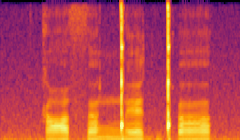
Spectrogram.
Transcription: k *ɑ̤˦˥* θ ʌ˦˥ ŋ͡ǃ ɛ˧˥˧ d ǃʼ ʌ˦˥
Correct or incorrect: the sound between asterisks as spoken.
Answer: incorrect: ɑ˦˥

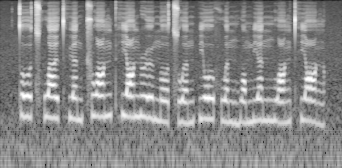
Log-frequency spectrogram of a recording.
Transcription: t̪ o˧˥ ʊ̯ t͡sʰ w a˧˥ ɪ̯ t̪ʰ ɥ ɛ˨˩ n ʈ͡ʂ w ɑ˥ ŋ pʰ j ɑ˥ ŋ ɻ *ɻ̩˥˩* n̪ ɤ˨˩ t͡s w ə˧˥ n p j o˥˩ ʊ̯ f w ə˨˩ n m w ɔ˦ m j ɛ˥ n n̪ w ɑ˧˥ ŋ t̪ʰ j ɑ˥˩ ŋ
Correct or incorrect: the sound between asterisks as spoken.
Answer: correct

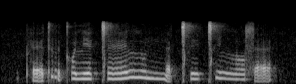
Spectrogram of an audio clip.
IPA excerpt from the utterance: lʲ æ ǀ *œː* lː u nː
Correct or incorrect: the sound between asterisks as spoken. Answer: incorrect: ɛː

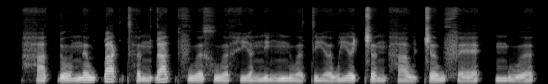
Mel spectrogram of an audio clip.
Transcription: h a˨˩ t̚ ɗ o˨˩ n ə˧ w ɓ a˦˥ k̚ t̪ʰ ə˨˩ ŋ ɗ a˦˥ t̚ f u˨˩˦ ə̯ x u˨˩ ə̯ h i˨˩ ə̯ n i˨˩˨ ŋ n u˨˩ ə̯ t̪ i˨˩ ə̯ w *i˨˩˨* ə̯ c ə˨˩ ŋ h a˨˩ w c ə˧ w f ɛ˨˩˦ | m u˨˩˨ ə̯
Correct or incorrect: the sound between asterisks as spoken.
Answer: incorrect: i˧˥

